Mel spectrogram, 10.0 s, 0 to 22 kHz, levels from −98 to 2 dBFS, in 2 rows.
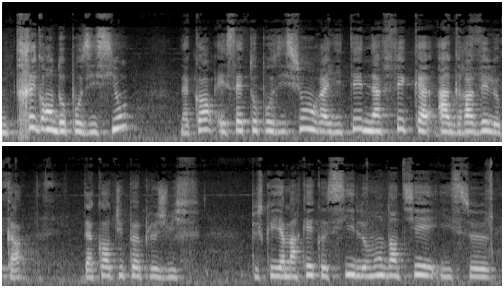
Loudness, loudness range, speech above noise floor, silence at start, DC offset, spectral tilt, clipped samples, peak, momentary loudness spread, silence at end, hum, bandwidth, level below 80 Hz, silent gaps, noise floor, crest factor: -23 LUFS; 6 LU; 27 dB; 0 s; under 0.1%; -4.5 dB/octave; under 0.1%; -2 dBFS; 13 LU; 0.05 s; none; 16.5 kHz; -56 dBFS; none; -50 dBFS; 22 dB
